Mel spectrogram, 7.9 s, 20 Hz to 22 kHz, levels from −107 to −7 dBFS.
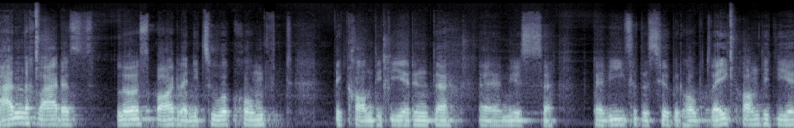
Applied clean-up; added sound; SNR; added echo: neural mask model RNNoise.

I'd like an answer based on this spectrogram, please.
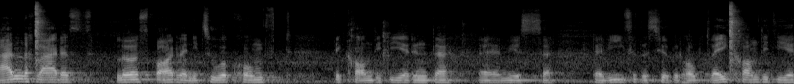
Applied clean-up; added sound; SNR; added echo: none; Fire; 15 dB; none.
